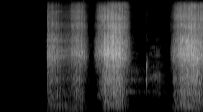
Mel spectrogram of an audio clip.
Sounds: Sniff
